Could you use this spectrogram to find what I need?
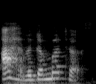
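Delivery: Southern accent in a woman's voice. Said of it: "I shake my head and go".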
